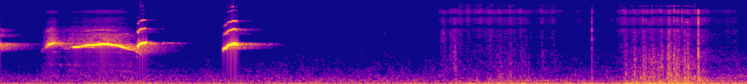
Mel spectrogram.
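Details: Domestic cockatiel practising a taught whistle: one long wavering whistled note, then two short bright chirps, followed by silence and later a burst of rustling and handling noise.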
